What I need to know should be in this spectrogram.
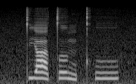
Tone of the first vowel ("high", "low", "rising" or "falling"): falling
